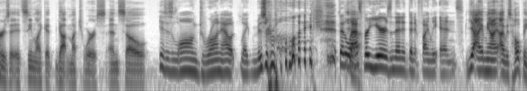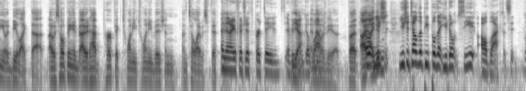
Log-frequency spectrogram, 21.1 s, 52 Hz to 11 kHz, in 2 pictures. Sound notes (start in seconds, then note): 5.4 laughs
